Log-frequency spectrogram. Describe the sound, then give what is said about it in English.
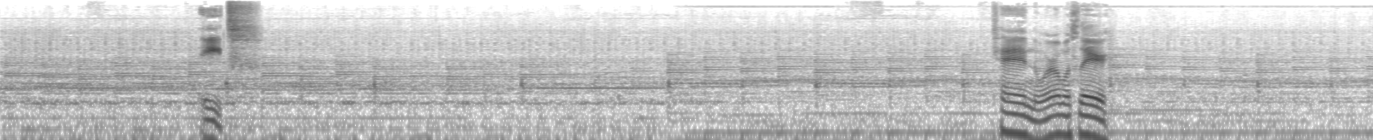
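A truck engine drones steadily throughout, a low continuous hum at moderate volume, while a person speaks briefly over it and a couple of louder vocal bursts rise above the rumble. “Alright, how do I stop the truck?”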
